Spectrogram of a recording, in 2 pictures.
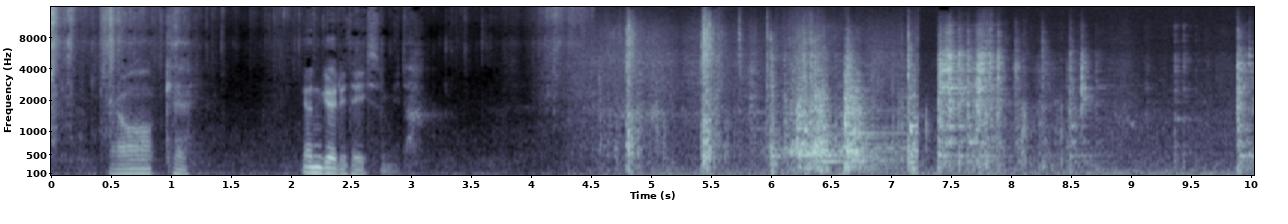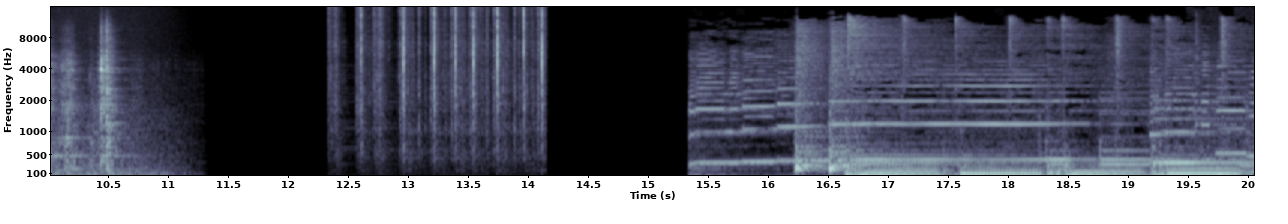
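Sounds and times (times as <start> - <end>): metal clanks and rattles: 4.6 - 11.0
typewriter key clicks: 12.4 - 14.2.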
